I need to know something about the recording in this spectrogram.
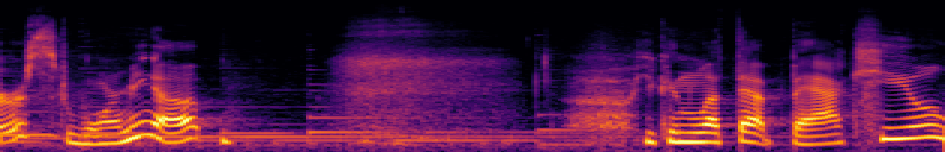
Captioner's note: inhales and exhales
